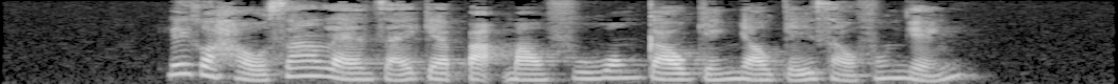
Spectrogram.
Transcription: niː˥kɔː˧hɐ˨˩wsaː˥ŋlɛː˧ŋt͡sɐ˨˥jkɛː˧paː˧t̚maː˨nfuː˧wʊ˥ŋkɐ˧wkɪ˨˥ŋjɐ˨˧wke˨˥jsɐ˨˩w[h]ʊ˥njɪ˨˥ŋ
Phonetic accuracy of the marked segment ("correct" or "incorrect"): incorrect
